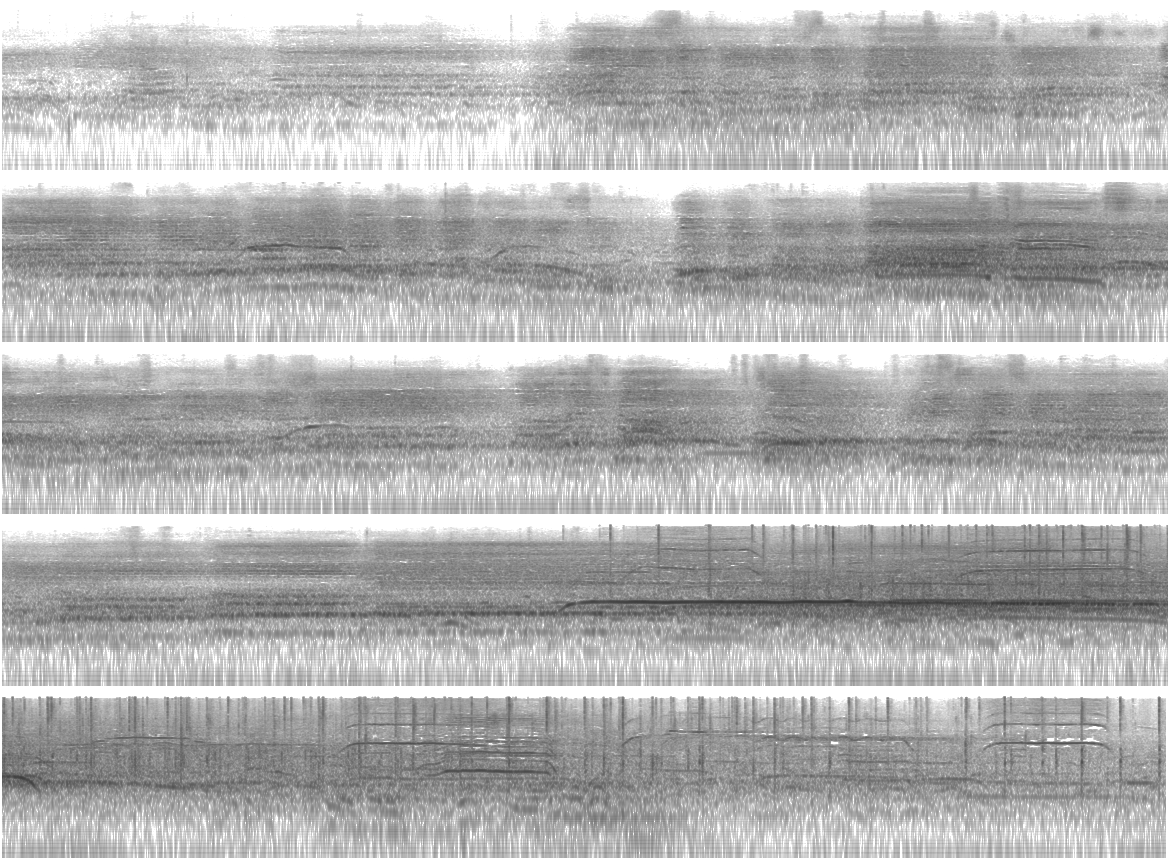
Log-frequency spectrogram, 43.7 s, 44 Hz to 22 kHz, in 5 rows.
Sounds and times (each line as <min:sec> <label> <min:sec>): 0:00.0 crowd at Dodger stadium singing 0:43.7
0:15.2 cheering 0:18.7
0:29.4 cheering 0:43.7
0:30.5 applause 0:43.7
